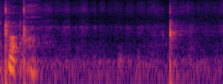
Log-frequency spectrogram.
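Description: Chalk writing on a blackboard: light scraping strokes with a sharp tap of the chalk about one and a half seconds in.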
